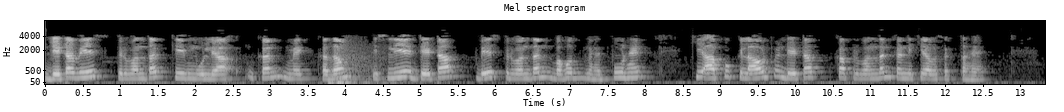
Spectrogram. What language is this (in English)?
Hindi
